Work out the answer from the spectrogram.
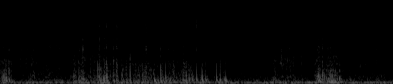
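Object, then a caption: Stuffed canvas throw pillow with stitched appliqué. Fingernails scratch across a soft, stuffed cream canvas throw pillow, moving over the fabric and its stitched red appliqué sweater. The quiet, dry rasping strokes have a steady low rumble underneath and short bursts of brighter scratching.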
